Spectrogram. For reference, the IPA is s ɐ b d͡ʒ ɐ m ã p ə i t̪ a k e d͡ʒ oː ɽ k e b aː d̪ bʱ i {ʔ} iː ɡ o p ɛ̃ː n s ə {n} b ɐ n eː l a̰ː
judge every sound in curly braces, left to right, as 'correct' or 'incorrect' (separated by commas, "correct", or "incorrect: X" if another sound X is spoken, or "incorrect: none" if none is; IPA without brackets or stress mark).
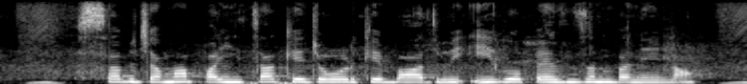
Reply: correct, correct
